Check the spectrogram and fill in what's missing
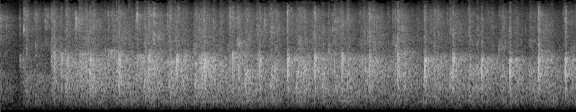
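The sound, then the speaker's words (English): Steady applause from an audience at a fire and rescue service awards night, many hands clapping together in a dense, even wash of sound that holds at a constant level for several seconds without any talking. “What a great night for our fire and rescue service, and if you don't mind, one last round of applause.”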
